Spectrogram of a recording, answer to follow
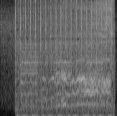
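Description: Rapid automatic gunfire, a dense machine-gun rattle that starts about a quarter second in, loud and continuous.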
